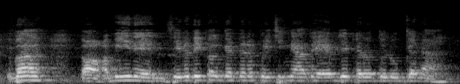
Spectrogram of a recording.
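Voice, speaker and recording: A man preaching a lively sermon at a camp, asking the crowd questions and calling for amens. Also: fairly high pitch, brisk. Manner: animated, asks the crowd questions, calls for amens. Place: outdoor camp. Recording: roomy, distant outdoor sermon recording with faint ambience.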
